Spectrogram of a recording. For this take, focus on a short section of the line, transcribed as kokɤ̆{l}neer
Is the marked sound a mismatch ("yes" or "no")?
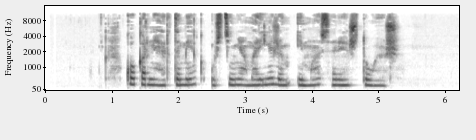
yes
